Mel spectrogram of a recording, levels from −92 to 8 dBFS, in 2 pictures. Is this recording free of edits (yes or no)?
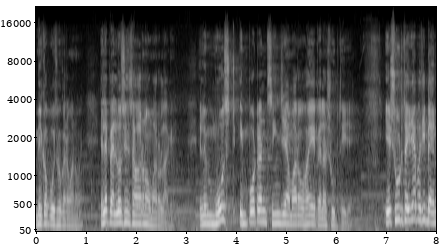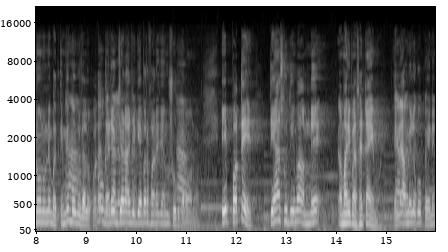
yes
